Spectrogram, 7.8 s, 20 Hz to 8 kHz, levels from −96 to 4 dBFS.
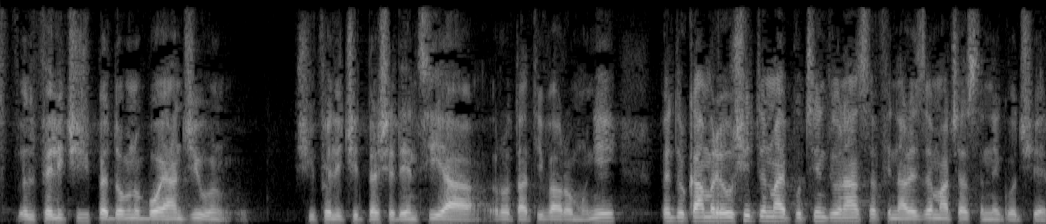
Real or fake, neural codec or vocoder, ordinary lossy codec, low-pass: real; none; none; none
